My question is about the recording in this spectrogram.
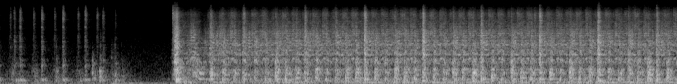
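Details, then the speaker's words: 1982 Chevy C10 Custom Deluxe being revived: steady cranking about twice a second with no firing. Crank, no start; owner suspects it needs fuel. "okay sounds like no probably needs to get some fuel up there"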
